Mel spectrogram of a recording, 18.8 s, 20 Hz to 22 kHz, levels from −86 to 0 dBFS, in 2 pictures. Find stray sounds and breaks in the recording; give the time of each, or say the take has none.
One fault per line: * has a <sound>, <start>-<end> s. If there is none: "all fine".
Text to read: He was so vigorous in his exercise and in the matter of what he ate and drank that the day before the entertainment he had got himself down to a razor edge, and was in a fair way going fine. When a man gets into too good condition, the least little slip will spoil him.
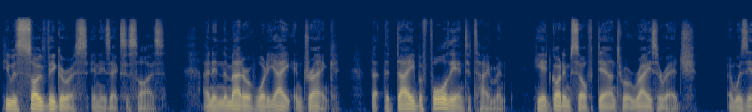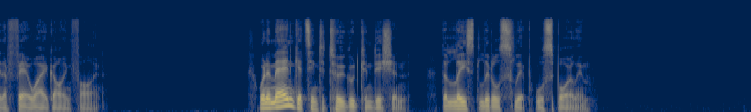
all fine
